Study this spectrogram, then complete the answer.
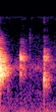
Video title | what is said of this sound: Paint on Resin? YES, YOU CAN!- I Test Which Ones Work Best & Find Cheaper Alternatives to Outliners | you can hear the paint moving in there chances are it's too you know it's too liquefied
